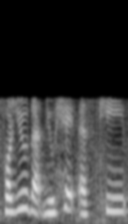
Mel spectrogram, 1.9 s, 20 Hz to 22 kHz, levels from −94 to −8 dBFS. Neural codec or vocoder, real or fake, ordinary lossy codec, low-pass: codec, 16 kHz, 1 kbps, X-Codec, HuBERT features, trained on LibriSpeech; fake; none; 3.6 kHz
